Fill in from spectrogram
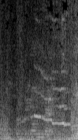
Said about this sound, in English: It's a very noisy door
